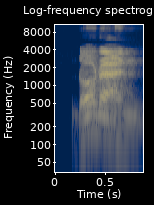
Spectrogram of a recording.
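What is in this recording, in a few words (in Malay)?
"doran", Malay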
